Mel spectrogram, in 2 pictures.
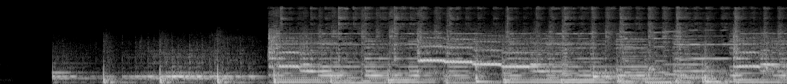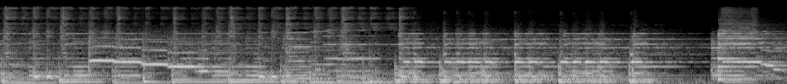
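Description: A recorded Thai song plays, opening with a soft instrumental lead-in before a full band bursts in after a few seconds and carries on steadily and loudly to the end.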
